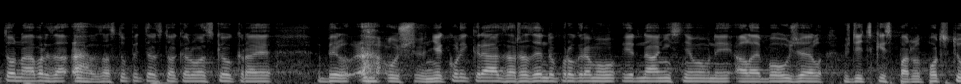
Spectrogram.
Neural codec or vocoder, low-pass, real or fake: none; 7.2 kHz; real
